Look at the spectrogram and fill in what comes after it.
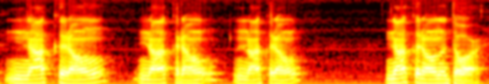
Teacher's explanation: A gente vai emendar o K com o O.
